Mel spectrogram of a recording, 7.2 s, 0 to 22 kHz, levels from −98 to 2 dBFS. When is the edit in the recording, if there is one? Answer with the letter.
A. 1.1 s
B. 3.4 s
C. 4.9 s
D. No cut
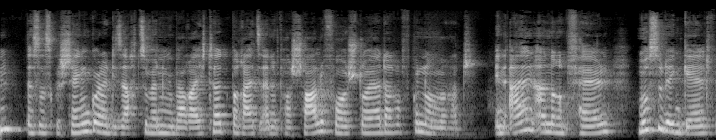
C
